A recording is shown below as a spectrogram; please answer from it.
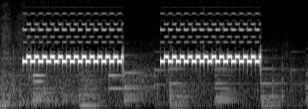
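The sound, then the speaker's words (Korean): A mobile phone ringtone for an incoming call sounds twice in clear, loud bursts of about a second each, a bright electronic trilling tone with a short gap between rings, with no talking. “전화 왔다.”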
